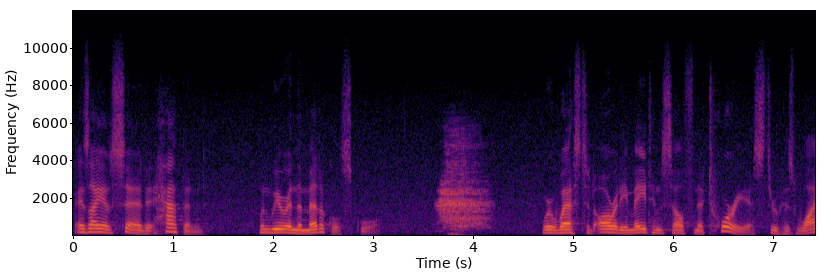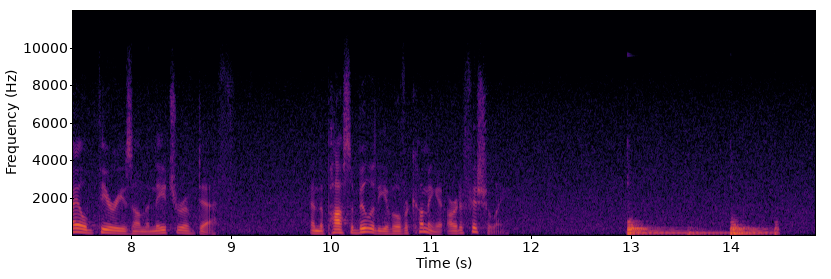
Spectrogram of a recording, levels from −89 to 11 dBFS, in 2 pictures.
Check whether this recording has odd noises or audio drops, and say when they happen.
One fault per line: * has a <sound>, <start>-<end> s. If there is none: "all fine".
* has a breath, 3.6-4.3 s
* has a tap, 13.0-14.5 s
